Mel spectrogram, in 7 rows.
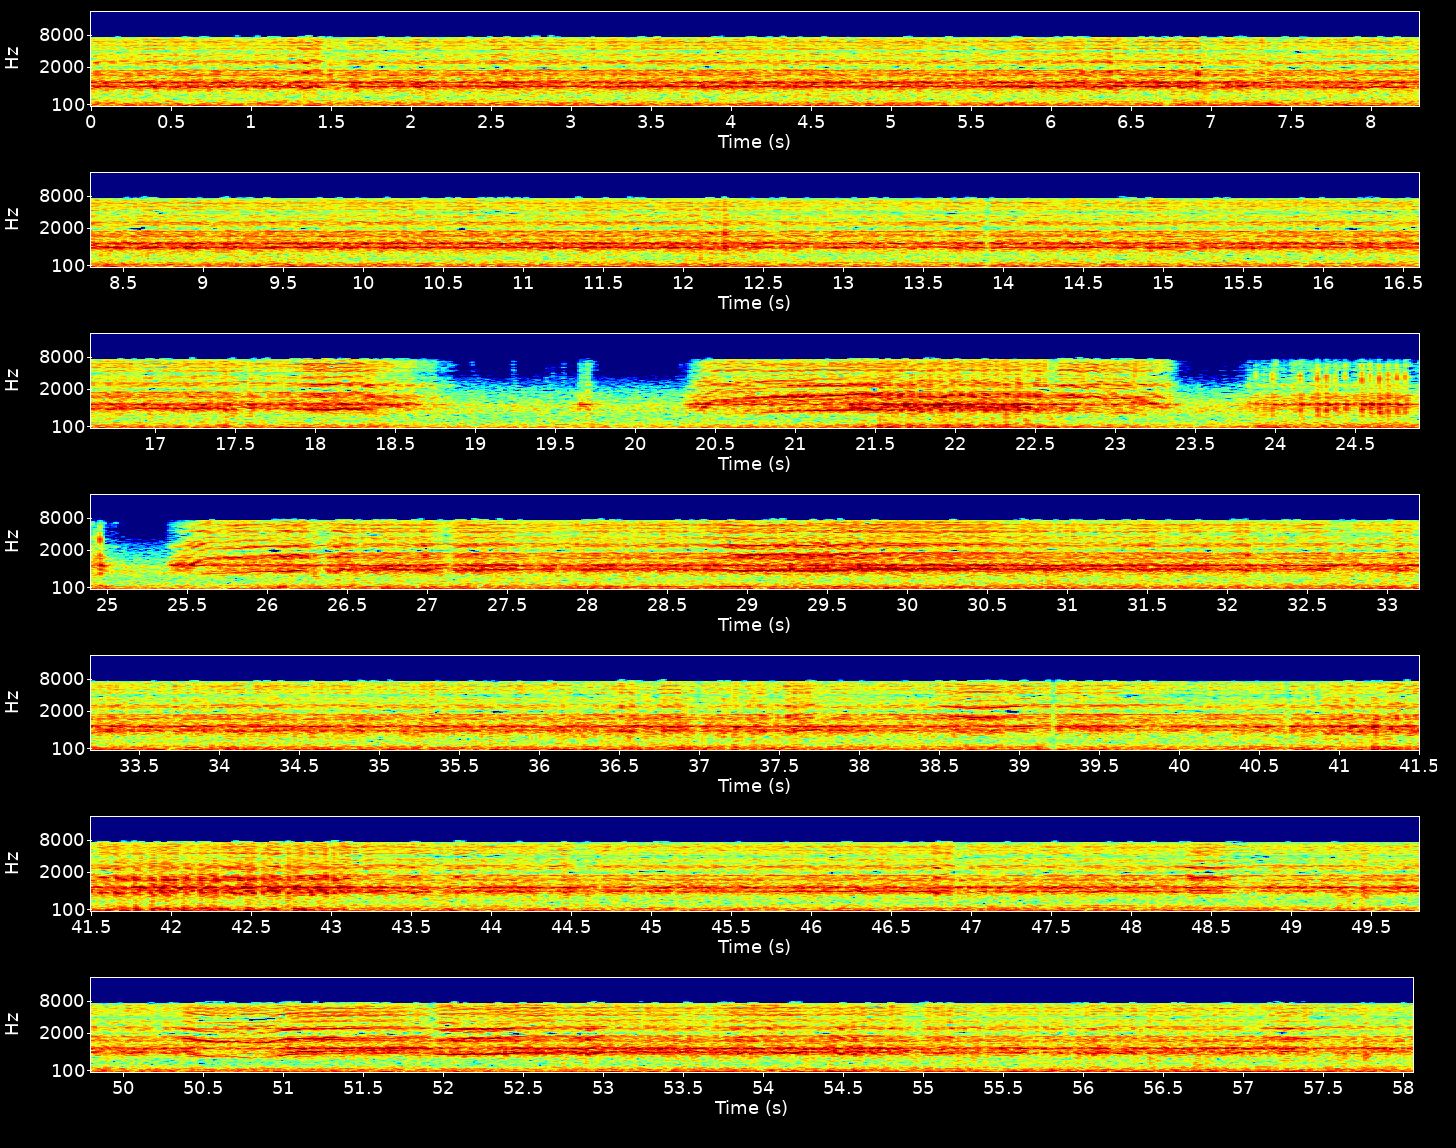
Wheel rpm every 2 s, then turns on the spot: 230, 230, 230, 230, 230, 230, 230, 230, 230, 90, 110, 170, 50, 210, 220, 230, 240, 230, 230, 230, 240, 240, 230, 230, 230, 230, 220, 230, 230.
none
